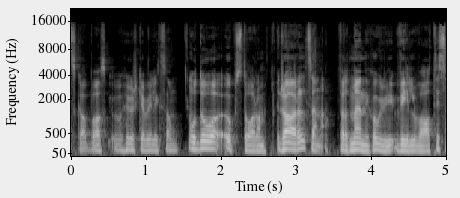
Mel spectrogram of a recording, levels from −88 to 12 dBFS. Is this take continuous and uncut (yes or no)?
no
